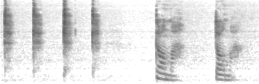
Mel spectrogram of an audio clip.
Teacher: Bueno, vamos a pasar a los sonidos dentales. Es cuando la lengua toca los dientes superiores, la parte de atrás de los dientes. Entonces, por ejemplo, la T en español. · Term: sonido dental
